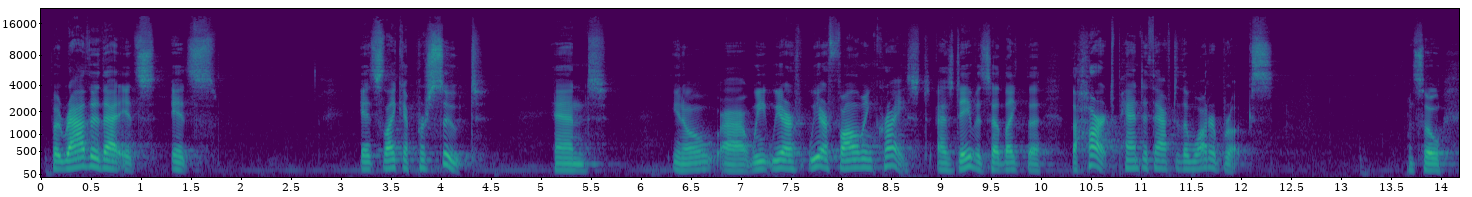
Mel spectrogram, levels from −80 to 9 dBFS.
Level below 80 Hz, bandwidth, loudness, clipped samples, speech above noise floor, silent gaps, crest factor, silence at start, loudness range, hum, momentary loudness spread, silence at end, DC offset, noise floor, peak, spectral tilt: -72 dBFS; 19 kHz; -30 LUFS; under 0.1%; 36 dB; none; 22 dB; 0.1 s; 4 LU; none; 12 LU; 0 s; under 0.1%; -65 dBFS; -8 dBFS; -3.5 dB/octave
